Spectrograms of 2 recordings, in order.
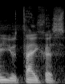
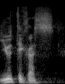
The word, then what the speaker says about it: Eutychus: It's pronounced as Eutychus. I know some of you say Eutychus, but actually it's Eutychus, who was sinking into a deep sleep.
